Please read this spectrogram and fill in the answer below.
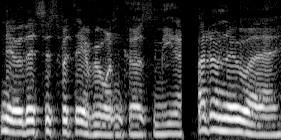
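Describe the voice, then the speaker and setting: A female-sounding voice is pitched high. It is a put-on character voice. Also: moderate pace. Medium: solo performance.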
